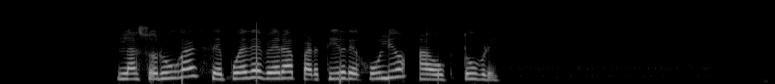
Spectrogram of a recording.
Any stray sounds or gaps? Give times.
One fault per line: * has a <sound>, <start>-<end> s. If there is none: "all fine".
all fine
